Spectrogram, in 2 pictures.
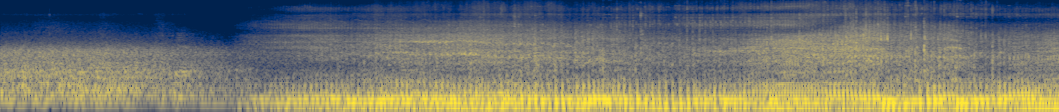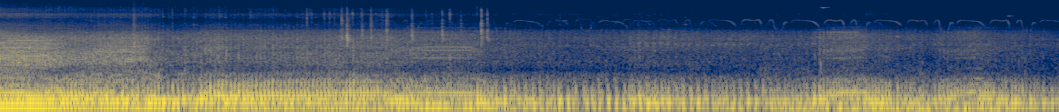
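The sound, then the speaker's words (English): Off-road motorbikes in Takiao Province rev loudly and continuously, their engines rising and falling in pitch as they idle and throttle up, with no voices present. “Kiang Lai of the Anlong Veng Peace Centre, followed by the sounds of some off-road motorbikes in Takiao Province.”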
